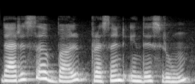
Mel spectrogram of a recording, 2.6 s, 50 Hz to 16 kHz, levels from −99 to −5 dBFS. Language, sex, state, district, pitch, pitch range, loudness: English, female, Telangana, Hyderabad, 205 Hz, 190-240 Hz, -14 LUFS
